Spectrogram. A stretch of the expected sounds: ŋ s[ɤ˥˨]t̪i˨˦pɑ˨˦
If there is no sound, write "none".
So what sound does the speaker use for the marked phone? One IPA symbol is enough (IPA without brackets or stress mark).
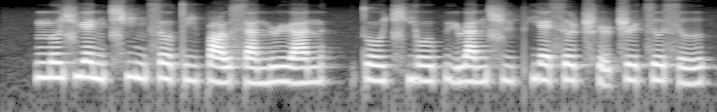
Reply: ɤ˥˨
